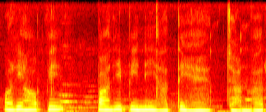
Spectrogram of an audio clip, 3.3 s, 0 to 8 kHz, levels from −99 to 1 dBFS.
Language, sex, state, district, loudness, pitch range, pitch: Hindi, female, Madhya Pradesh, Umaria, -13 LUFS, 195-235 Hz, 220 Hz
